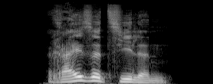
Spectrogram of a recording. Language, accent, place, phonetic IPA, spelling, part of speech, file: German, Germany, Berlin, [ˈʁaɪ̯zəˌt͡siːlən], Reisezielen, noun, De-Reisezielen.ogg
- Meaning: dative plural of Reiseziel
